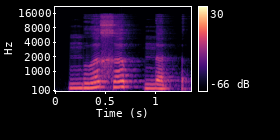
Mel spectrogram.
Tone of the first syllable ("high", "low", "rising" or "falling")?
rising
